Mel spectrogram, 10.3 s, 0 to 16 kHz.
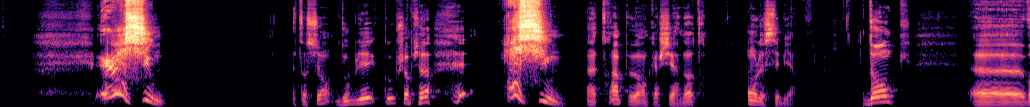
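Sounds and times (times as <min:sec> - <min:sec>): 
person sneezing: 0:00.8 - 0:01.7, 0:05.0 - 0:05.7
speech: 0:01.0 - 0:01.8, 0:03.0 - 0:10.2.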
